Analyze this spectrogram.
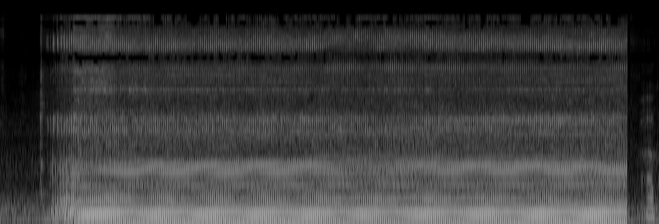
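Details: Portable desktop compressor jet nebulizer for adults and kids, test-run with saline; steady loud motor hum with constant low buzz starting and stopping cleanly, compressor nebulizer running normally.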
